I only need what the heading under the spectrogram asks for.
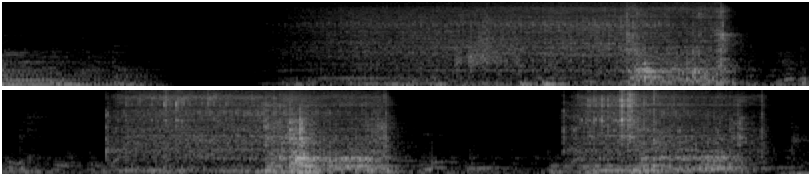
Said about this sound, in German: Er bohrt Löcher in eine Dose.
